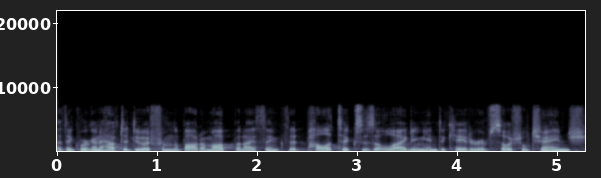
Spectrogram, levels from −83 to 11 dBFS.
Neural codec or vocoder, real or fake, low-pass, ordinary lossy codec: codec, 16 kHz, 2 kbps, X-Codec, HuBERT features, trained on LibriSpeech; fake; 7.2 kHz; Opus, 64 kbps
